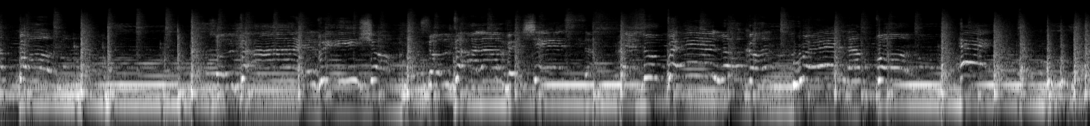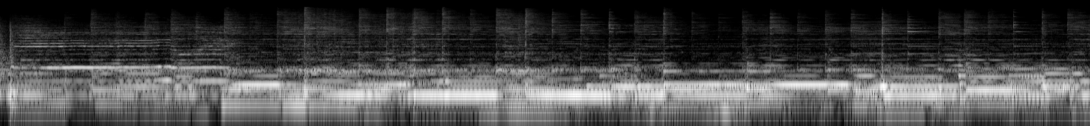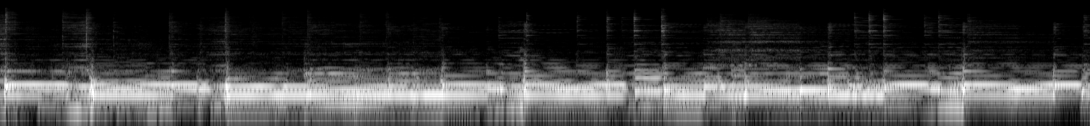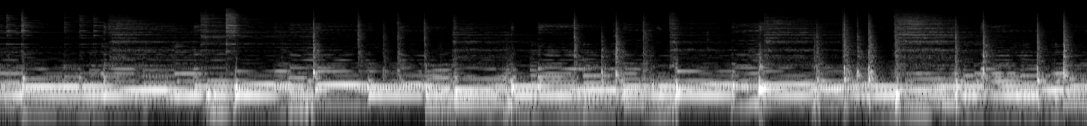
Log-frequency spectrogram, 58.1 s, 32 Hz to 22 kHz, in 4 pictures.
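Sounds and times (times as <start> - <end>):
drum kit with cymbal strikes: 0.0 - 58.0
electric guitar jamming: 0.0 - 58.0.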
